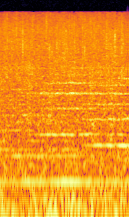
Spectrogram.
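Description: Rain falling in The Witcher game, a steady broadband hiss of drops pattering on surfaces, constant and moderately quiet, with faint tonal hum beneath and no talk.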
